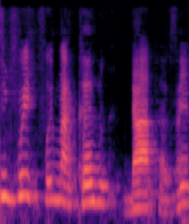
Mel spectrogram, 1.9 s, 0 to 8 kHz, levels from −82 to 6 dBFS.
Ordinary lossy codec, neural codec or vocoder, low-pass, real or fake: none; codec, 16 kHz in and 24 kHz out, 0.6 kbps, FireRedTTS-2 codec; 7.2 kHz; fake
